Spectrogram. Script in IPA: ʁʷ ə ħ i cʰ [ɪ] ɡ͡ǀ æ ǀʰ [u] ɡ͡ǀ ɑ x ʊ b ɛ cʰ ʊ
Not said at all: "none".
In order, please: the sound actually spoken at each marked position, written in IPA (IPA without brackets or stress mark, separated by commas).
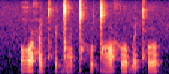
ɪ, u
